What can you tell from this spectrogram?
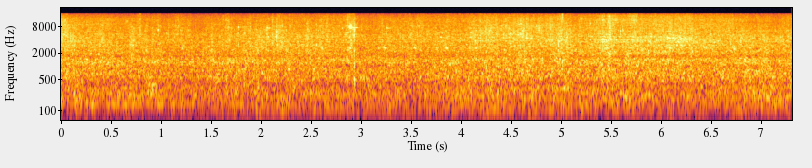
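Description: Steady rush of wind and surf, with a boat's motor running underneath.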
